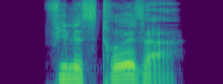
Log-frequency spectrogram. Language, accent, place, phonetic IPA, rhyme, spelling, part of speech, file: German, Germany, Berlin, [ˌfilɪsˈtʁøːzɐ], -øːzɐ, philiströser, adjective, De-philiströser.ogg
- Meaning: 1. comparative degree of philiströs 2. inflection of philiströs: strong/mixed nominative masculine singular 3. inflection of philiströs: strong genitive/dative feminine singular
